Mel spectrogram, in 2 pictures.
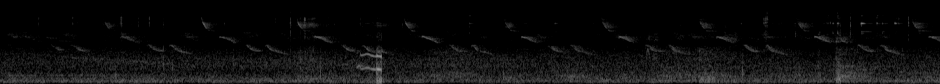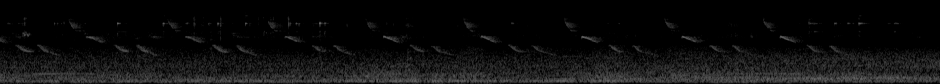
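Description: Outdoor birds chirping: a steady stream of short, falling chirps, two or three a second. About four seconds in there is a brief, louder falling squeak.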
